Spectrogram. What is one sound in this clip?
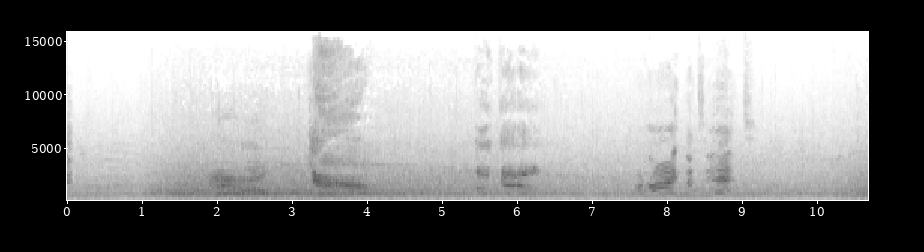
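A large crowd cheers and whistles in a big arena.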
